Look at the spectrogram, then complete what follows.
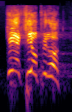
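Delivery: acted-out high, loud shout. Retelling entering and shouting to ask who the pilot is: shouted. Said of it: "eu gritei assim".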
